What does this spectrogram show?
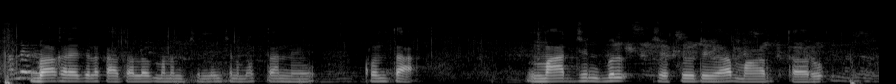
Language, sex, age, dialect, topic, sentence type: Telugu, male, 25-30, Central/Coastal, banking, statement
